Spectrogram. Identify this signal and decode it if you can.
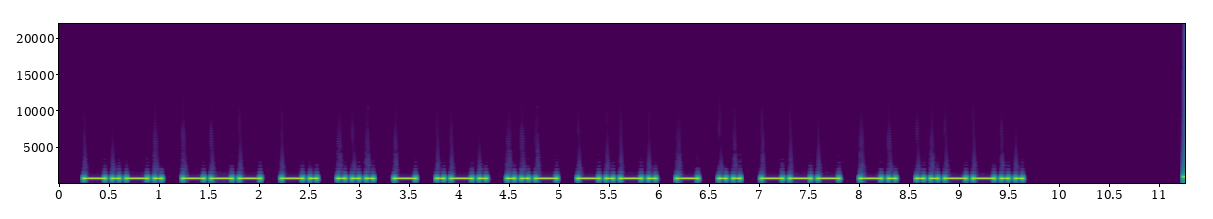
Morse code, heard as a keyed tone, about 17 wpm, 700 Hz. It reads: CONSTRUCTION?
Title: Sentences from Top 1600 Words 17wpm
